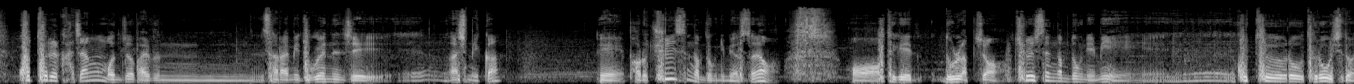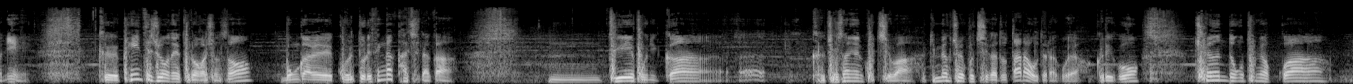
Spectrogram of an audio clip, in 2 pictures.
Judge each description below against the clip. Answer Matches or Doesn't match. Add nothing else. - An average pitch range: Doesn't match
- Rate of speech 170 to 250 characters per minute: Doesn't match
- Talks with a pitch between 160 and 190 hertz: Doesn't match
